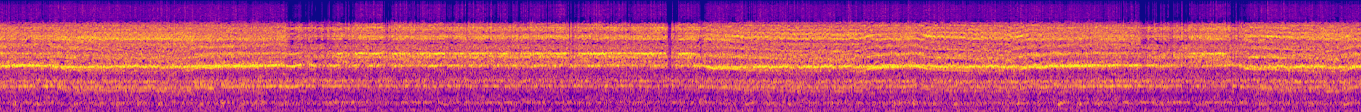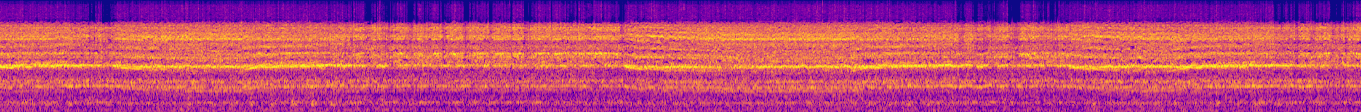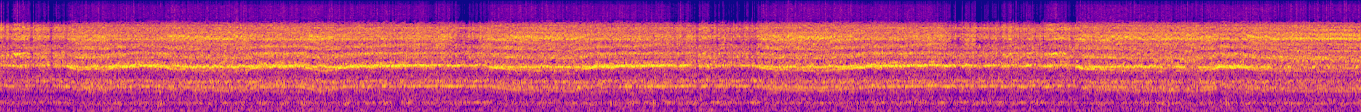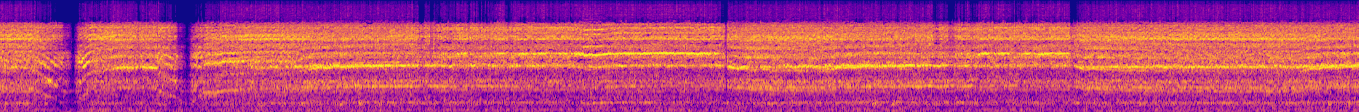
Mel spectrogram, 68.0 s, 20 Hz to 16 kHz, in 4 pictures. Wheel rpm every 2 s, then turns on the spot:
220, 220, 230, 230, 220, 220, 220, 230, 220, 220, 230, 230, 220, 210, 230, 220, 230, 230, 220, 230, 220, 230, 230, 230, 210, 160, 150, 210, 240, 230, 220, 240, 220, 210.
none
